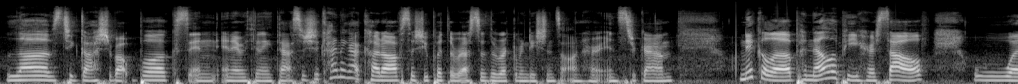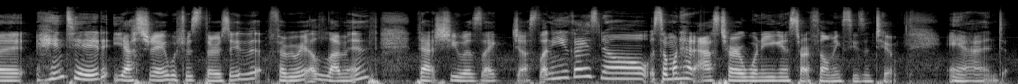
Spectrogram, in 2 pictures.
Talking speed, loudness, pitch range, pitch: 185 wpm, -16 LUFS, 160-200 Hz, 180 Hz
